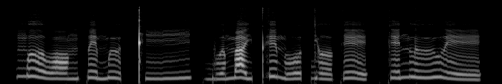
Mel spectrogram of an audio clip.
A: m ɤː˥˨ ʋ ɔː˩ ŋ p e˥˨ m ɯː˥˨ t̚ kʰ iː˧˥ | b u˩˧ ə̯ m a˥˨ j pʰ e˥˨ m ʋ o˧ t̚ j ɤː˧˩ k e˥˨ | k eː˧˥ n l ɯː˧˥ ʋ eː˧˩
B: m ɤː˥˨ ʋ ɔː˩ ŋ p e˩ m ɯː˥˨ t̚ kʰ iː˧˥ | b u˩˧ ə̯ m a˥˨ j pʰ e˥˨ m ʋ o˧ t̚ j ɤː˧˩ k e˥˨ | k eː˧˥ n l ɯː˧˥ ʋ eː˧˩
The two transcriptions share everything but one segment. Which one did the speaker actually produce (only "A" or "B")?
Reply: A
